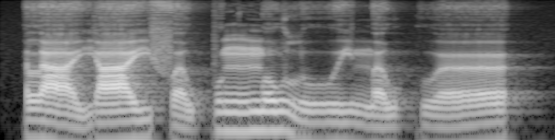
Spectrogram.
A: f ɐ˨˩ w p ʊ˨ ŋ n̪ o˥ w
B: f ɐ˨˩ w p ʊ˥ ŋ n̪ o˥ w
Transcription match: B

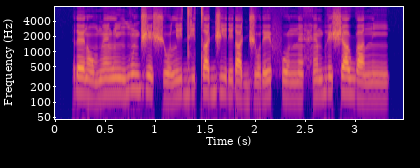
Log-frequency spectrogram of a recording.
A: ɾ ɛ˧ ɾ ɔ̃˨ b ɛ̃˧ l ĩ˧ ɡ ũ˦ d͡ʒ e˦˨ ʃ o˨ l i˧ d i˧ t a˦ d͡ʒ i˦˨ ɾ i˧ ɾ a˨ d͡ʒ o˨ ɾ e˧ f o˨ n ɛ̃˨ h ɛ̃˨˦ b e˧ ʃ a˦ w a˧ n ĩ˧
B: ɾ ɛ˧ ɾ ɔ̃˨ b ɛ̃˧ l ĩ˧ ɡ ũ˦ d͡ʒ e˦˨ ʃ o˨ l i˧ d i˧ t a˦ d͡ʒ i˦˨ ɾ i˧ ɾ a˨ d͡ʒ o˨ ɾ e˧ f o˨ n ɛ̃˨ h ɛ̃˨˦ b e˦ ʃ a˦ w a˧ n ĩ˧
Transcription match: B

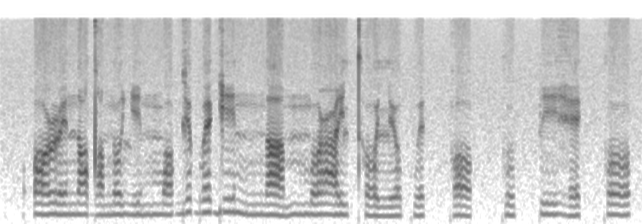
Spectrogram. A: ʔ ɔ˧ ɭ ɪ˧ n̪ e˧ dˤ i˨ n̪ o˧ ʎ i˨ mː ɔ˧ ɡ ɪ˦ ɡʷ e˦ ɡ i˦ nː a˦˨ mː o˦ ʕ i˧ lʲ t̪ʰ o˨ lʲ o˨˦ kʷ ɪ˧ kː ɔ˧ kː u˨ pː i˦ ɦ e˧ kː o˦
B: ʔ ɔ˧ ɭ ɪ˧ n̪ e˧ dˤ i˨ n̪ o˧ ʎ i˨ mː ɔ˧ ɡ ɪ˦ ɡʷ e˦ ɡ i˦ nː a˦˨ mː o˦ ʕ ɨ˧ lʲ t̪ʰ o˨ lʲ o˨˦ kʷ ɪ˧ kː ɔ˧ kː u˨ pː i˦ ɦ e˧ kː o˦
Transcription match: A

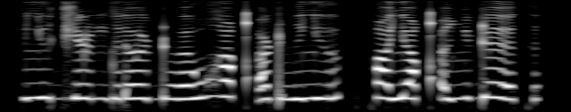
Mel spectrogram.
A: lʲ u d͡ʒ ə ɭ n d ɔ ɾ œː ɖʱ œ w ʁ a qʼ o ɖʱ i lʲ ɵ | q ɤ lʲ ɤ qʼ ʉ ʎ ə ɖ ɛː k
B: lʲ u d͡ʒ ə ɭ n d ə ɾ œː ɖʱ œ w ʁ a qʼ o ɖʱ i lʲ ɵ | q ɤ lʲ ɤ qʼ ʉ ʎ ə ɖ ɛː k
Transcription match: B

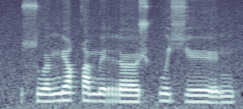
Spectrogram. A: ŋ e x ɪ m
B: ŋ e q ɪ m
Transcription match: B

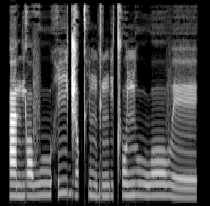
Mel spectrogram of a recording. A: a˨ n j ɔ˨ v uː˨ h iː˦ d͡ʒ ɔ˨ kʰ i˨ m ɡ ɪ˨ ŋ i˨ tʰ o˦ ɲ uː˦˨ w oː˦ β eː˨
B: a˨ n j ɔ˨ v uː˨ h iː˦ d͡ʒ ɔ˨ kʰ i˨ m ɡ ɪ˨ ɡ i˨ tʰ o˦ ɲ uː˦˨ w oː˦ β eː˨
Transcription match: A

